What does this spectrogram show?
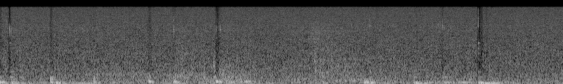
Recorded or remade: remade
